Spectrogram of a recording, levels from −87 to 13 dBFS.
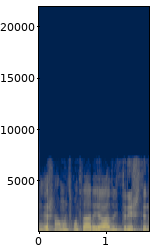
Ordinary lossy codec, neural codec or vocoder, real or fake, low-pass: none; vocoder, 44.1 kHz, 80 mel bands, Vocos; fake; 7.2 kHz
